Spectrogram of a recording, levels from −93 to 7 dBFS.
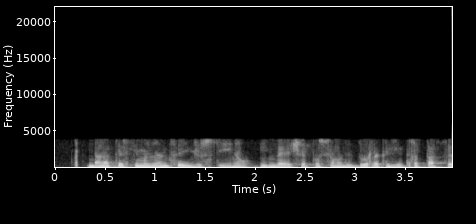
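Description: It's a short speech clip squeezed through the GSM full-rate codec the whole way: everything's cut off above 4 kHz, with that buzzy, gravelly roughness from a pulse-driven vocal-tract model, which fits the old 13 kbps rate. You'll also hear lost GSM frames twice. At 0.36 to 0.41 s, just before "testimonianza di," there's a 40 ms gap, and at 2.08 to 2.15 s there's a 60 ms one. Each is bridged by repeating the last good frame, which gives a brief metallic ring, consistent with two and then three dropped 20 ms frames.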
